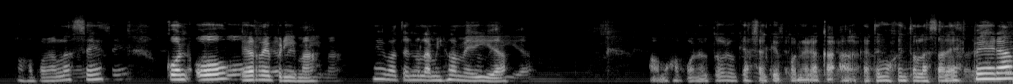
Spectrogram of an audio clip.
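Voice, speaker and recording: A woman speaks at a medium pitch with a dark, mellow tone and lively intonation. Her loudness swings widely, and she takes long, frequent pauses. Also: moderate pace. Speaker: math teacher. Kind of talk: lecture.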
